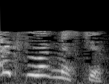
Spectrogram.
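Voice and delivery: high gleeful gnome cry; delighted gnome squeal. A narrator's reading. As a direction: crow it with delight. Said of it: "Hap cried".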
